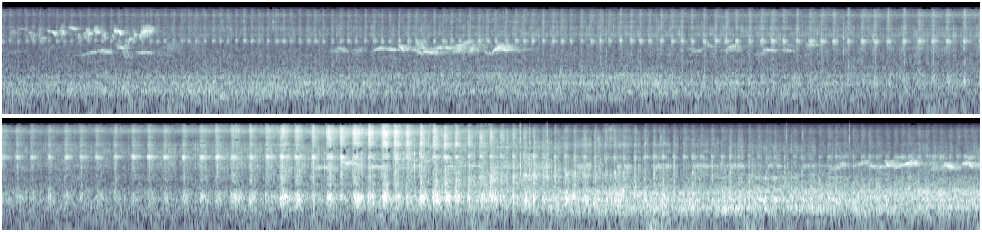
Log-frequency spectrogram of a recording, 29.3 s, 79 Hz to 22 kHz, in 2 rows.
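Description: A 16 mm coal-fired Riverdale live-steam locomotive fitted with a Slo-mo device, running slowly and chuffing in an even beat that grows louder as it approaches and is loudest as it passes about two thirds of the way through, followed by the rolling of its coaches. Garden birds chirp now and then throughout.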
